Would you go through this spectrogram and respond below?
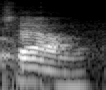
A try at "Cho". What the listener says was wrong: mispronounce it and say Chow. My name's Captain Cho.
